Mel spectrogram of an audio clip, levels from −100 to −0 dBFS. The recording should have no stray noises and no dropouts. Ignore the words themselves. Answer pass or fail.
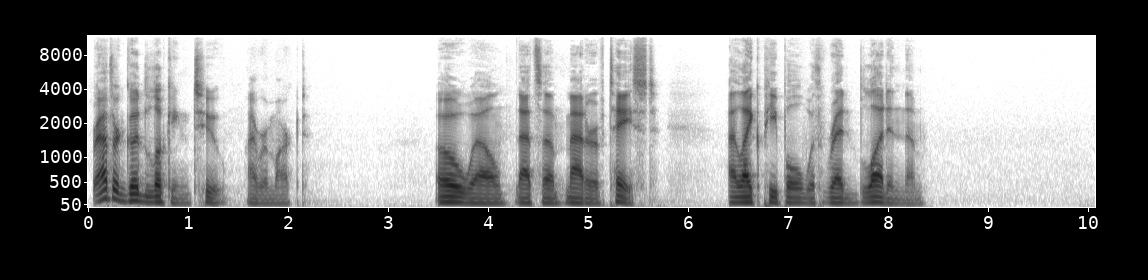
pass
